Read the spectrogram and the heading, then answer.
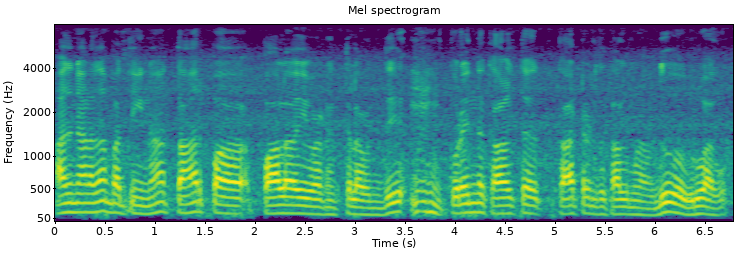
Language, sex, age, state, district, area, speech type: Tamil, male, 18-30, Tamil Nadu, Mayiladuthurai, urban, spontaneous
